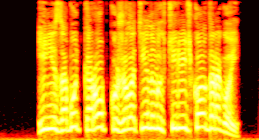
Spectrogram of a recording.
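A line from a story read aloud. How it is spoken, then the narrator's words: Female voice shouting after. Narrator (Russian): крикнул вдогонку женский голос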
